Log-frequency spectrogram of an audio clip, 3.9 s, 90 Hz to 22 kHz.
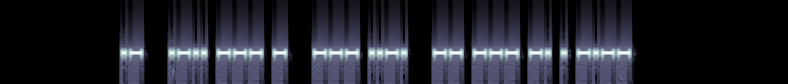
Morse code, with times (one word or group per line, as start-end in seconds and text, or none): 0.6-0.7 A
0.8-1.4 LOT
1.6-2.0 OF
2.2-3.1 MONEY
